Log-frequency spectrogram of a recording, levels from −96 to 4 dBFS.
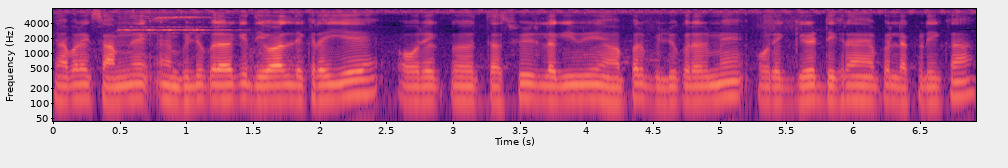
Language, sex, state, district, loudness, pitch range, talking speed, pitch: Hindi, male, Chhattisgarh, Bilaspur, -26 LUFS, 110-120 Hz, 270 wpm, 115 Hz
